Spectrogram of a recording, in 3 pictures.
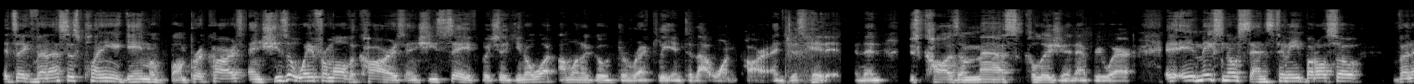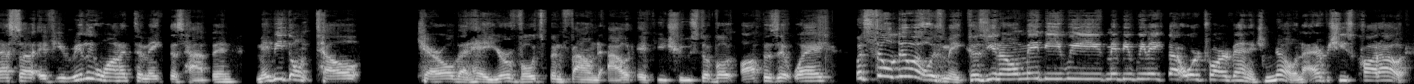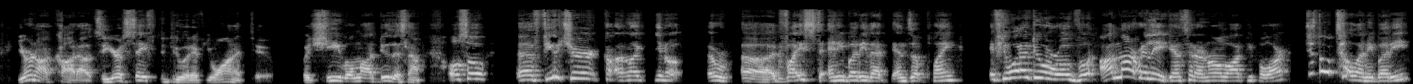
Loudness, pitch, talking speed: -16 LUFS, 165 Hz, 235 wpm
